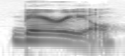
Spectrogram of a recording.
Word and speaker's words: burial: How do you pronounce it? – Burial. – Bear eol. Burial. Burial. – Burial. – I know that. Burial. – Mm-hmm. – You see the word in your head, B U R, burial.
